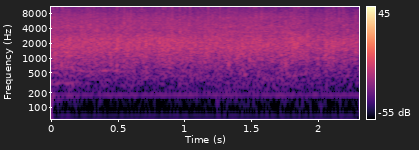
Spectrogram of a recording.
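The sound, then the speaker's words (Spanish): During a sermon, an audience claps loudly for the Lord in a dense, steady burst of applause, many hands blending into a loud, continuous patter that holds evenly for a couple of seconds. “A ver, palmas fuertes a nuestro Señor.”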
